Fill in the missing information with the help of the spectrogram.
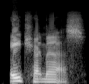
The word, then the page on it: HMS: American English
